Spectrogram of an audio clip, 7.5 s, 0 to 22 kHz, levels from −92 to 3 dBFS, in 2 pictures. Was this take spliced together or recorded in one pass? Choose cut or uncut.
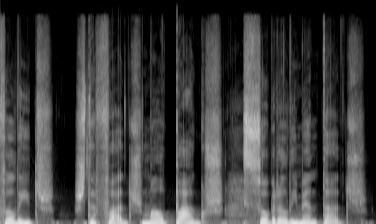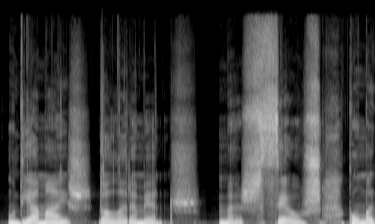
cut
